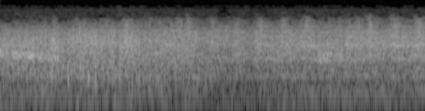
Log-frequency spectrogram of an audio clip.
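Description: Many galloping horses and rolling horse-drawn wagons together make a thick, continuous rumble of hoofbeats and wheels.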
